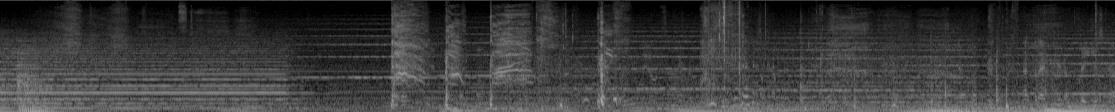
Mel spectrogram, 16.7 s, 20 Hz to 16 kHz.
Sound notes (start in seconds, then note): 8.9 Bill coughs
